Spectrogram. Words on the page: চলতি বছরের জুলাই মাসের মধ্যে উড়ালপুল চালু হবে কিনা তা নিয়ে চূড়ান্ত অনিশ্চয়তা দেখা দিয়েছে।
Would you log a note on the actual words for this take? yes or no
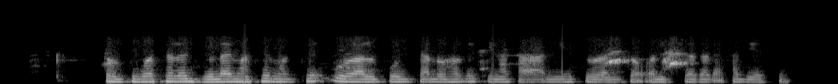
no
